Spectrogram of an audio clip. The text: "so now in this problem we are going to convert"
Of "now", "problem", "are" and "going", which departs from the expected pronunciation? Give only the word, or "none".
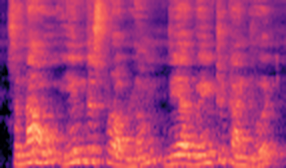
none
